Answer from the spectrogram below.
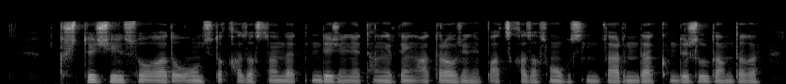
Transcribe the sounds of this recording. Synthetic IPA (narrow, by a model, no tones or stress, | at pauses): kʲʰʏ̥ʃt̪ɪʒe̞lso̞ʁɑd̪əwo̞nʏst̪ɪqqʰɑzɑqst̪ɑnd̪ɑt̪ʰʏnd̪eʒæne̞t̪ʰɑɴe̞ɾt̪e̞ŋɑt̪əɾɑwʒæne̞b̥ɑt̪ə̥sqʰɑzɑqsɑnwo̞blˠə̥sənd̪ɑɾənd̪ɑkʲʰʏnd̪ɪʒəlˠd̪ɑmd̪əʁə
